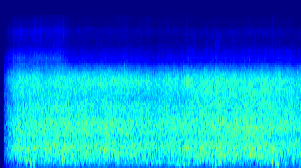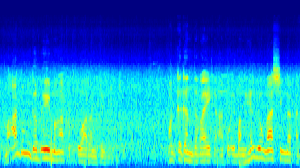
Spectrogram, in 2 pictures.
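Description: Waves wash against rocks outdoors in wind.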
